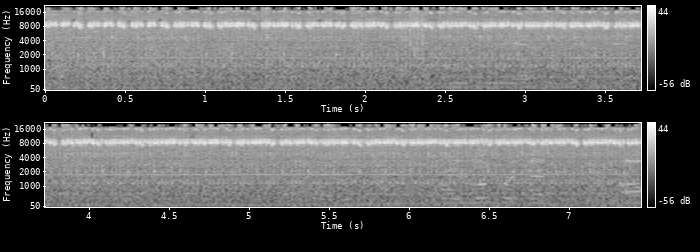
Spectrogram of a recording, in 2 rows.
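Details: 2016 bus with Cummins 6.7 diesel idling: constant high, thin squeal over the diesel clatter that won't stop; serpentine belt slipping from a weak tensioner, fixed by replacing the belt tensioner.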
